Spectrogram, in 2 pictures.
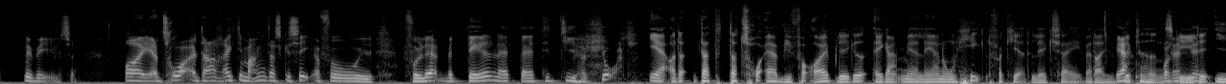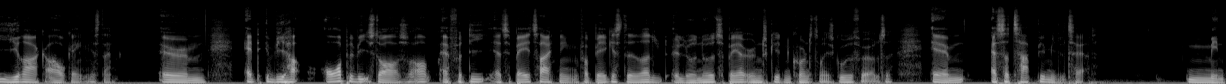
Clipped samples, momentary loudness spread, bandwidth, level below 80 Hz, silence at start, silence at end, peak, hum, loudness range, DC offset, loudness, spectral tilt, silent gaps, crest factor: under 0.1%; 9 LU; 15 kHz; -40 dBFS; 0 s; 0 s; -8 dBFS; none; 3 LU; under 0.1%; -28 LUFS; -6.5 dB/octave; none; 18 dB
